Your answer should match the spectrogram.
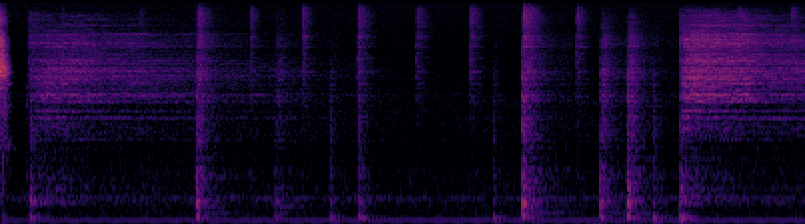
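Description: Faint playback of a recorded acoustic drum kit: overhead-mic drum tracks with the kick drum mixed in underneath, scattered hits and a brief cymbal wash near the end. A low steady hum sits under it.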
